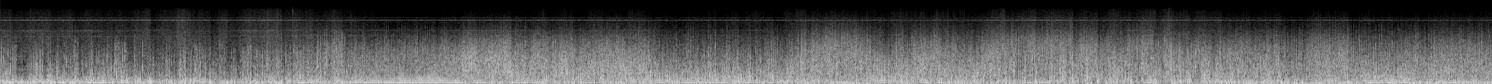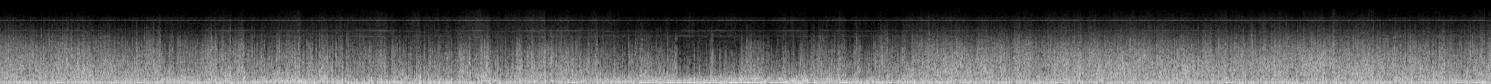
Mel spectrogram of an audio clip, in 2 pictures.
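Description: DJI F550 hexacopter's six electric motors and propellers buzzing steadily in flight, heard from a camera on the craft, the hum shifting a little in pitch as the throttle changes, with rushing propeller wash and wind on the microphone.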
